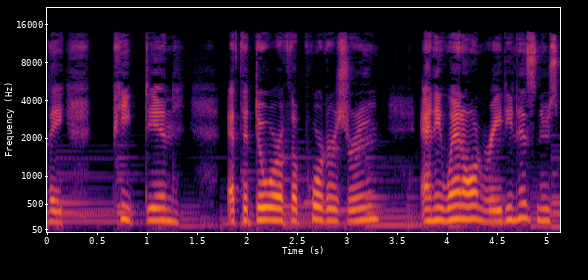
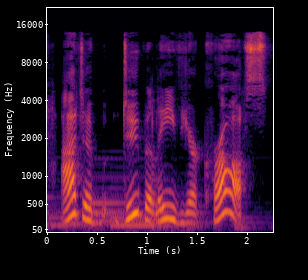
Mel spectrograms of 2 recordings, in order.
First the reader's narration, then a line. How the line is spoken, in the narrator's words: said Bobby with a sigh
